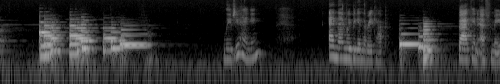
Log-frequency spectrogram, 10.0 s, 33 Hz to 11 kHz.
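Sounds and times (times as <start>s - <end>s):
upright piano chords: 0.0s - 3.4s, 8.0s - 9.0s.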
